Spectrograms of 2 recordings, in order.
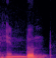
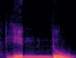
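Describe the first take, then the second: First: The name ends with a final n sound. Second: The name ends on a plain vowel. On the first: The name is read with tanwin. "boleh dibaca Hindun" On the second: The name is read without tanwin.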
